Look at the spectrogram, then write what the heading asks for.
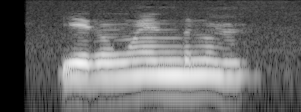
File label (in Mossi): "yel-wẽndlem", moore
